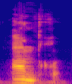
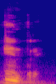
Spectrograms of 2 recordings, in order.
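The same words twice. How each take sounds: First: "entre" starting with nasal "an", throaty R; French entre. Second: "entre" with a clear E at the start; Spanish-style entre. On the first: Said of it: "la primera E se dice A". (entre a la francesa, con an) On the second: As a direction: read "entre" as the Spanish word. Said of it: "Entre es igual que en español". (entre dicho como en español) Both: Shown as a demonstration.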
